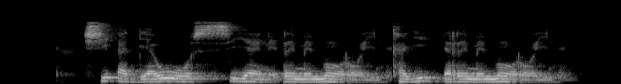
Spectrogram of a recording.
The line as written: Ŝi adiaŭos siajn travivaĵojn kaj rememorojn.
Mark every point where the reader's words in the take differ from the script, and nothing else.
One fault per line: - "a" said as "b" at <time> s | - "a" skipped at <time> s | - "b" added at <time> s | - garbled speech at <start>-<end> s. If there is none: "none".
- "travivaĵojn" said as "rememorojn" at 2.9 s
